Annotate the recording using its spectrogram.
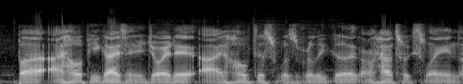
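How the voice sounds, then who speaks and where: A man's very deep, low voice in a flat monotone at a moderate pace, with music in the background. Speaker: speedrunner. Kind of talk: tutorial. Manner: halting, stuttering.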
